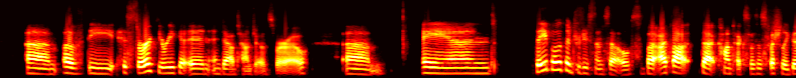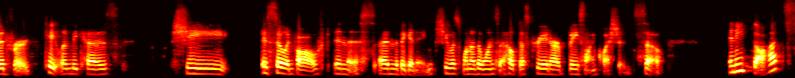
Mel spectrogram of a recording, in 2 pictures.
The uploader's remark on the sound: This is our second recording from back in 2020 so we apologize for the bad quality and an unexpected cut-off.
